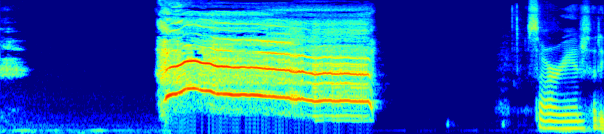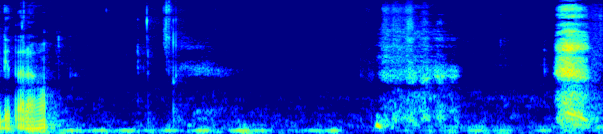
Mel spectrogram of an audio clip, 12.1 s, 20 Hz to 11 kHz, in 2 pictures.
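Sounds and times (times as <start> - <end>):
woman screaming: 1.6 - 3.8.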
